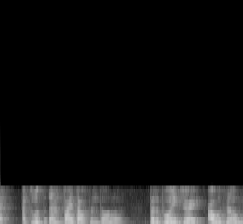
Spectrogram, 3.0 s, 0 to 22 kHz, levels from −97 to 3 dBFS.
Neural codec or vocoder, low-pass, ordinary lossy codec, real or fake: none; 3.6 kHz; AAC, 24 kbps; real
